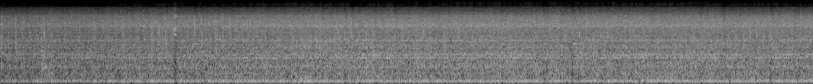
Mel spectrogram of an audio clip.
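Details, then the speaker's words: Third-gen Firebird V8 at idle, with a freshly rebuilt 1985 Quadrajet carburetor: a steady high-pitched whine from the front accessories disappears when the serpentine belt is removed. The owner suspects the water pump; not confirmed. "That noise right there, still there, but it's gone as soon as I take off the serpentine belt."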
